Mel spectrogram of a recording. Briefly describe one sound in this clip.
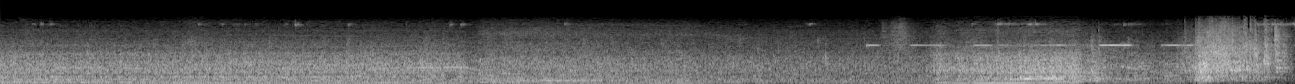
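A heavy truck engine rumbles as the truck slowly turns.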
